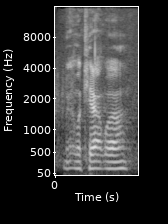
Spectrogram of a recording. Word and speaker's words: Metlakatla: resource that seemed abundant malacata is the anglicized pronunciation of a simsian word which means salt water channel where the wind dies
